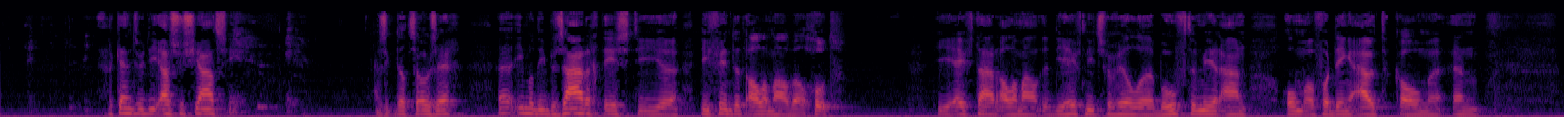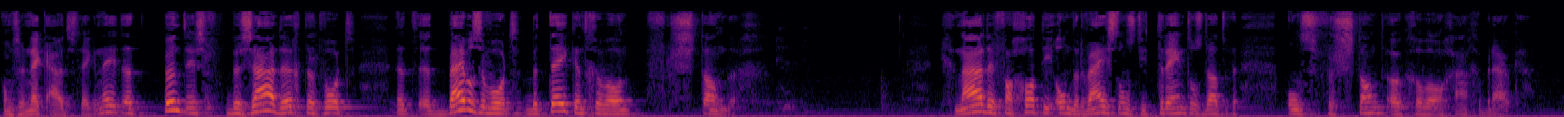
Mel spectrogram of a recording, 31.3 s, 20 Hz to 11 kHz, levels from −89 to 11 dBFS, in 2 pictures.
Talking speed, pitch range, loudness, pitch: 155 wpm, 105-145 Hz, -39 LUFS, 125 Hz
